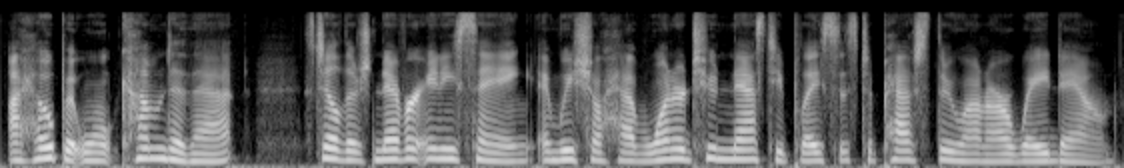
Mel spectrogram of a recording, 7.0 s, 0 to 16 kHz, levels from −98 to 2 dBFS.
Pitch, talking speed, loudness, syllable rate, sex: 185 Hz, 240 wpm, -18 LUFS, 5.3 syllables/s, female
